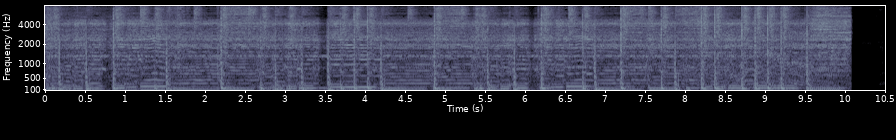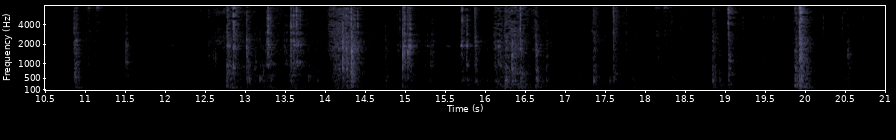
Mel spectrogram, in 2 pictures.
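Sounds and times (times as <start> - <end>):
toy truck plastic clicks and rattles: 12.6 - 20.9.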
